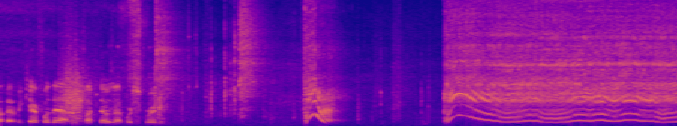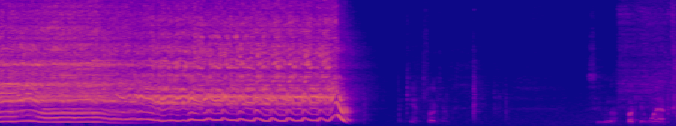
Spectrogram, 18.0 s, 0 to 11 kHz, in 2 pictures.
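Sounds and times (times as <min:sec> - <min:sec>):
pneumatic air chisel on rivets: 0:03.0 - 0:04.7, 0:05.9 - 0:13.9, 0:17.2 - 0:18.0.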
